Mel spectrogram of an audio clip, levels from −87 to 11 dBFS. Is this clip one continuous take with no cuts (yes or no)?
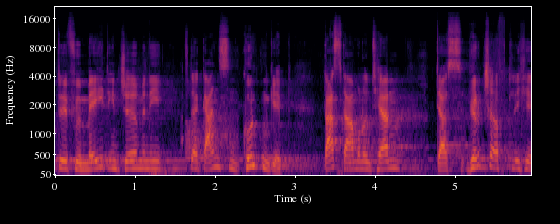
no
